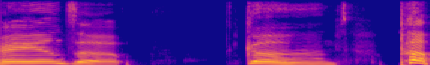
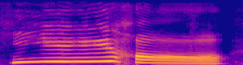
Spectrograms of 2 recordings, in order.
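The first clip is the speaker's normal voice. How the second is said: high, loud whooping yee-haw; cowboy yee-haw; 12 semitones higher, 9 dB louder than usual. Pretend. Cowboy on a horse swinging a lasso, whooping. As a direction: holler it like a rodeo cowboy.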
